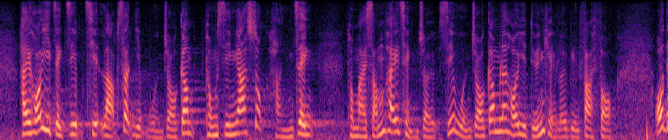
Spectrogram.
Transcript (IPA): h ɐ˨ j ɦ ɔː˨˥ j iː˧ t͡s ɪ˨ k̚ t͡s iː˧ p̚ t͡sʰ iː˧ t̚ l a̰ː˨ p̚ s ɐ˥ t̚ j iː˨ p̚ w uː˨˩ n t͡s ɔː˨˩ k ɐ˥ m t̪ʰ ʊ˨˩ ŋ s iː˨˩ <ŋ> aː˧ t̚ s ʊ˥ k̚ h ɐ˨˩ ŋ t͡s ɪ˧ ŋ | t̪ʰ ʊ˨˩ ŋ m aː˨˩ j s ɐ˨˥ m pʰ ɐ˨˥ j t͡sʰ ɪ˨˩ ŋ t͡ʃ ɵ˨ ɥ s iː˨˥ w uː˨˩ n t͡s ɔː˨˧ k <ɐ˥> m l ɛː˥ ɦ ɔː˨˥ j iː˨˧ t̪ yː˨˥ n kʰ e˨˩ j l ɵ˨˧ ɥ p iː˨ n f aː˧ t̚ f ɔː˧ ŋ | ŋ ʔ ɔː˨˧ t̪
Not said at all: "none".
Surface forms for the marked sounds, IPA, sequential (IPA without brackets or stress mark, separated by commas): ŋ, ɐ˥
